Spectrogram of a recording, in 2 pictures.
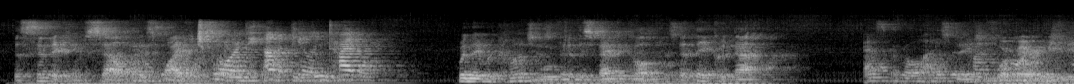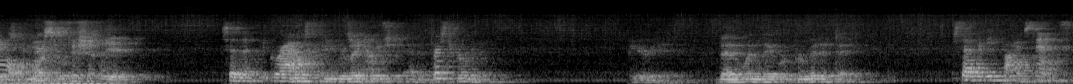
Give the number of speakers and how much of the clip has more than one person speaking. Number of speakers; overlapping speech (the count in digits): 4, about 36%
